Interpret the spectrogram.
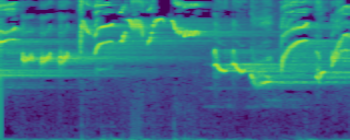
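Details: Orange-headed thrush (Geokichla citrina) song, used as a lure to prompt young birds to sing: a rich, fast run of high whistled phrases, slurred and mimic-like, rising and falling without pause.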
